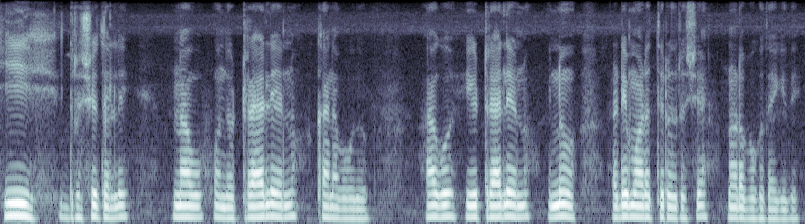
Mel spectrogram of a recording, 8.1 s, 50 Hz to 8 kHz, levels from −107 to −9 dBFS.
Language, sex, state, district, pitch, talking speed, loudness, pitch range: Kannada, male, Karnataka, Koppal, 145 Hz, 120 wpm, -18 LUFS, 135-150 Hz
